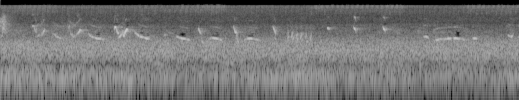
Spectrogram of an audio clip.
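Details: An unknown small bird sings during a lunch break, mixing varied whistled slurs and sweeping notes, some rising and some falling, over steady low background noise.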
